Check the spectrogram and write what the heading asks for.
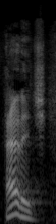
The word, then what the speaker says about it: adage: He came over and said, it's adage.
